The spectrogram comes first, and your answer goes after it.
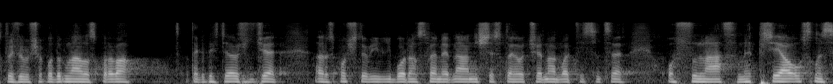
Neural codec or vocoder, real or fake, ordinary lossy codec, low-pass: codec, 16 kHz, 1 kbps, FunCodec, trained on LibriTTS, 50 frames a second; fake; AAC, 48 kbps; 7.2 kHz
